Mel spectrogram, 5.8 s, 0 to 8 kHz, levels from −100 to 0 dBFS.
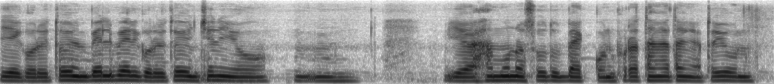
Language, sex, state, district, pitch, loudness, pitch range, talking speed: Chakma, male, Tripura, Dhalai, 140 Hz, -14 LUFS, 130-145 Hz, 175 wpm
